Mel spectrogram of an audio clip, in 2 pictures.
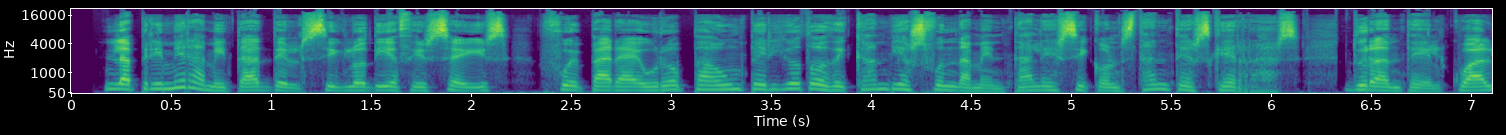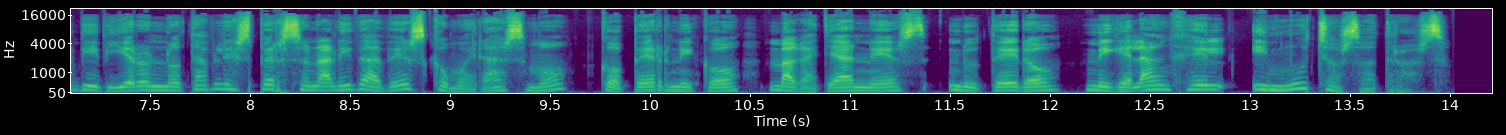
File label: spanish narration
